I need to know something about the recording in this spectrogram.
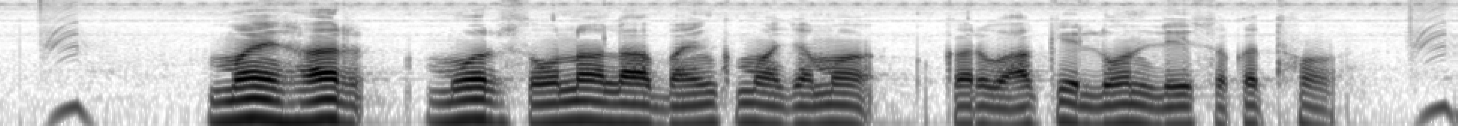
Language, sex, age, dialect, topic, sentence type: Chhattisgarhi, male, 31-35, Eastern, banking, question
